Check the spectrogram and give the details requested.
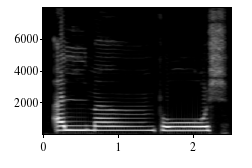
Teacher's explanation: یہاں حکم ہے اخفاء، اور اخفاء کا معنی ہے چھپا دینا، تو ہم نون کو بغیر ظاہر کیے ہوئے چھپاتے ہوئے لیکن غنہ کے ساتھ یہ حکم کو ادا کریں گے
